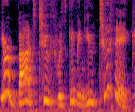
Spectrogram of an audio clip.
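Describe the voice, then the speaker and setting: A woman's put-on character voice, high-pitched, at a fairly slow pace. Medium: read story.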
